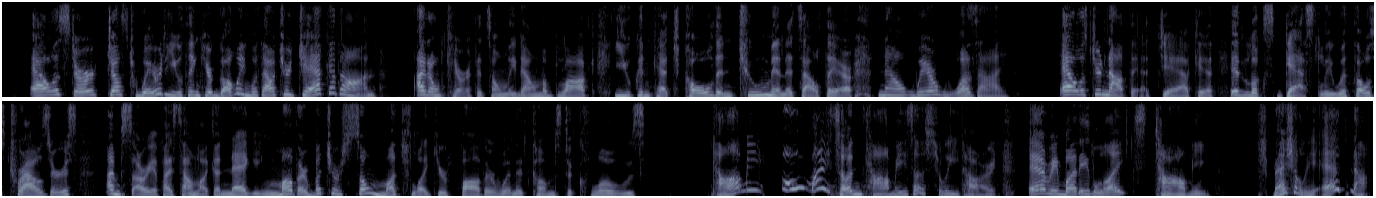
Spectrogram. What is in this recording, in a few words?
Animation, Women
